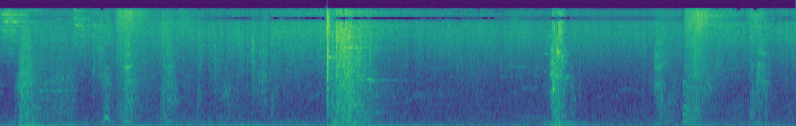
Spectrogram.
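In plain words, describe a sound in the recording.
A game character's footsteps thud on stone.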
